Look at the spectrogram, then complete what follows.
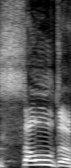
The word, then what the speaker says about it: solder: Wait, you pronounce the L and solder? Yeah, there's an L in solder. So, I pronounced the L.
